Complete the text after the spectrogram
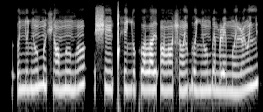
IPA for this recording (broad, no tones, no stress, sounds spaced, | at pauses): ʔ ʊ ɲ ɔ ʎ ũ m ũ ç ɔ̃ m ũ b õ | ʃ ẽ ǃʰ ɪ ʎ ɔ kʷ ɛ lˠ i ʔ õ lˠ õ ɬ õ lʲ ɡʷ e ʎ ũ b ɛ m ɭ e m ũ lʲ ɭ ũ lʲ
